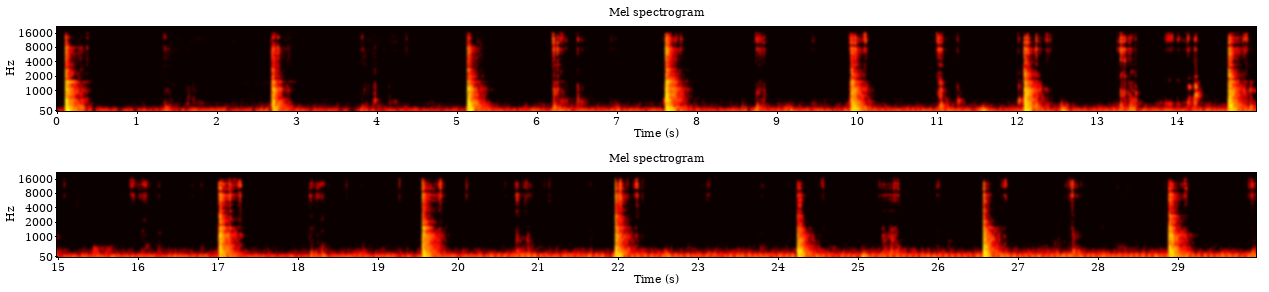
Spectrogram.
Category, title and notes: Sound effects > Objects / House appliances
OBJCont-Samsung Galaxy Smartphone, CU Can, Tin, Pick Up, Put Down Nicholas Judy TDC
A tin can picking up and putting down.
can, foley, tin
